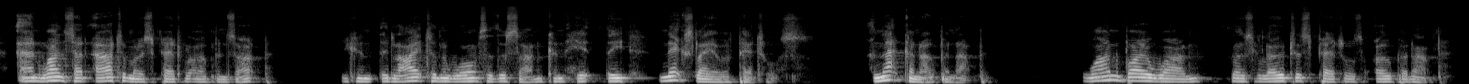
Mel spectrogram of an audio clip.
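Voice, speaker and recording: In a London accent, a man talks at a fairly slow pace with a fairly high pitch, ordinary pitch variation and a dark, mellow tone. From England, London. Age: 70s. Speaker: Buddhist monk and teacher. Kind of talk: dharma talk. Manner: casual, humorous.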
